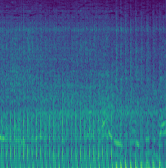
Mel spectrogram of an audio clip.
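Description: Small single-cylinder engine idling close by: a steady, rapid putter.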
